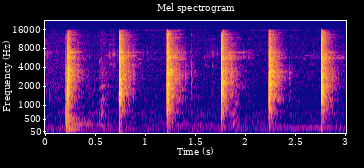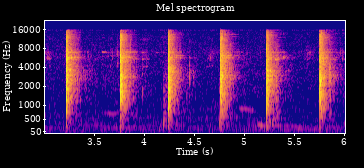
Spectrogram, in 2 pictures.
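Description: Rabha bamboo rhythm instrument, the baghanguru, a bamboo tube fitted with small bells, struck in a steady even beat of about two sharp strokes a second.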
